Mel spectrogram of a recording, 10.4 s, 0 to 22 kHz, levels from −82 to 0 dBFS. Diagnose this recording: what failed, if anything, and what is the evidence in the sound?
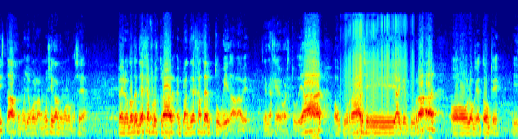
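Buffer tearing, from 6.80 to 8.28 s, at the driver or buffer stage: a steady robotic buzz at 200 Hz rides on the signal. Writer and hardware reader have slipped and cross each 5 ms period, so a small slice of every buffer replays audio about 20 ms old, spliced in with hard joins.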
